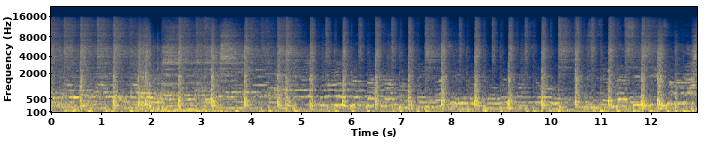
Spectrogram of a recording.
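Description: Live band playing with a busy drum kit beat of evenly spaced hits, over electric guitars and electric bass.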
